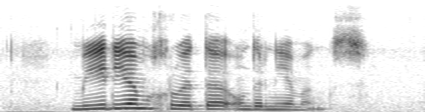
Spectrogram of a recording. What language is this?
Afrikaans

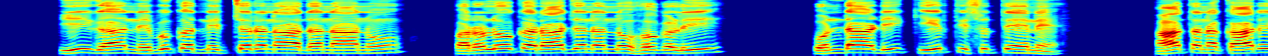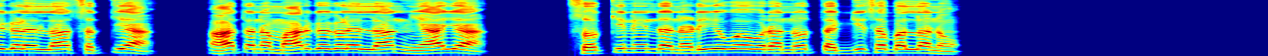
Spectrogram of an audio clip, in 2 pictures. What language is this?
Kannada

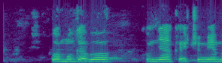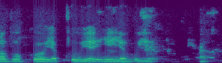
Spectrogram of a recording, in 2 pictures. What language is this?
Kinyarwanda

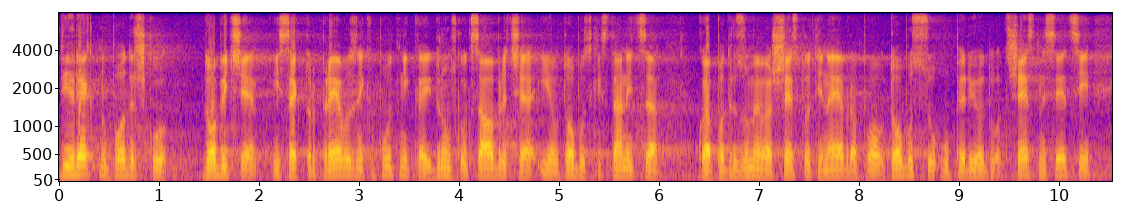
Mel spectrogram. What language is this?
Serbian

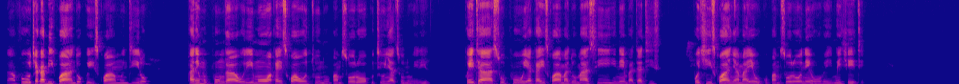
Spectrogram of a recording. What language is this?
Shona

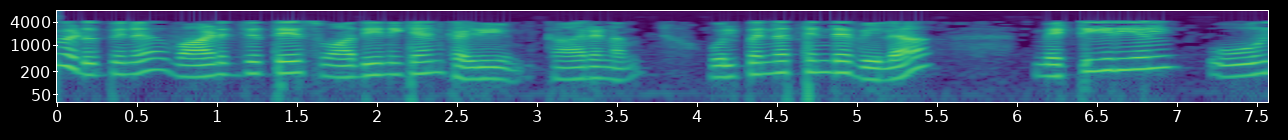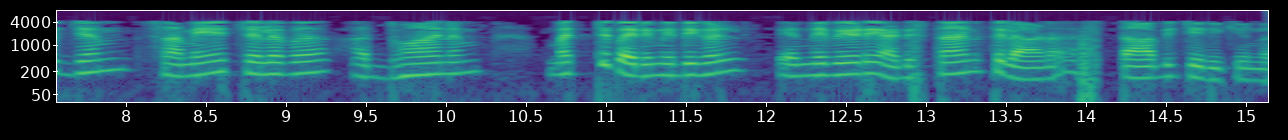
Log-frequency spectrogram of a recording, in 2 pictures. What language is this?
Malayalam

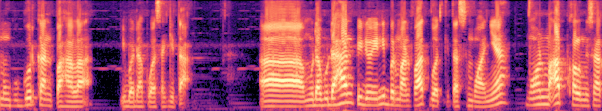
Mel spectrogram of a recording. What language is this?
Indonesian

